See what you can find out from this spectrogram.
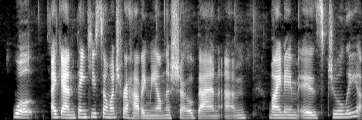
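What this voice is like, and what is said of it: Californian American accent. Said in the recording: “you've got this beautiful californian accent”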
